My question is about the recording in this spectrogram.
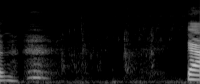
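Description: A woman's voice: speech trailing off, a short vocal sound, then a quiet pause, and a laugh breaking in near the end.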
